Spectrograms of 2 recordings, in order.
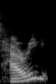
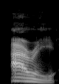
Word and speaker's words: Arry: Is it not pronounced Harry, or is it Ari? Ari, A-R-R-Y. No, he can't pronounce.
